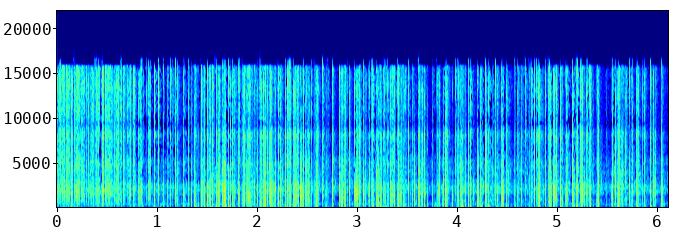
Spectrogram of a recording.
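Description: Ground fountain firework spraying sparks: a steady hiss packed with rapid crackling pops.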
